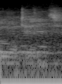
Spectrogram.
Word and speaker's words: wouldn't: You wouldn't. You wouldn't. You wouldn't. Good. And don't be afraid. The T sometimes gets dropped here, and that wouldn't is often pronounced like the material wooden.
